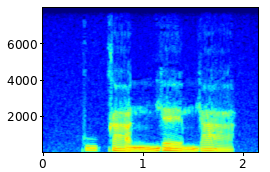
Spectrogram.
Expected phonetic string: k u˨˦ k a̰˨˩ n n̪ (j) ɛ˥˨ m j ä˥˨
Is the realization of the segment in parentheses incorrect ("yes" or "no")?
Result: no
